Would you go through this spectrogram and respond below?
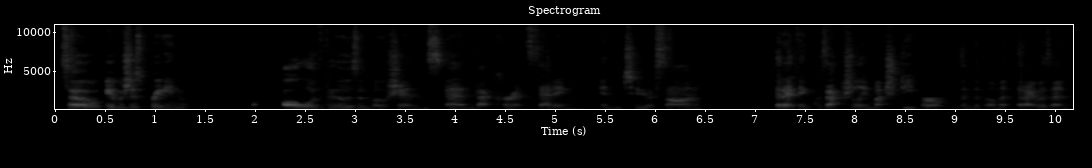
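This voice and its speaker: A young woman singer-songwriter, soft-spoken, talking reflectively in a casual interview. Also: sits low, little pitch movement, normal speed. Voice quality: soft, airy voice. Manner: reflective, thoughtful, with frequent fillers. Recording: echoey room, faint noise.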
